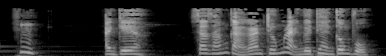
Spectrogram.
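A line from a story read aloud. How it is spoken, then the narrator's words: Angry shout. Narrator (Vietnamese): Sĩ đập bàn quát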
